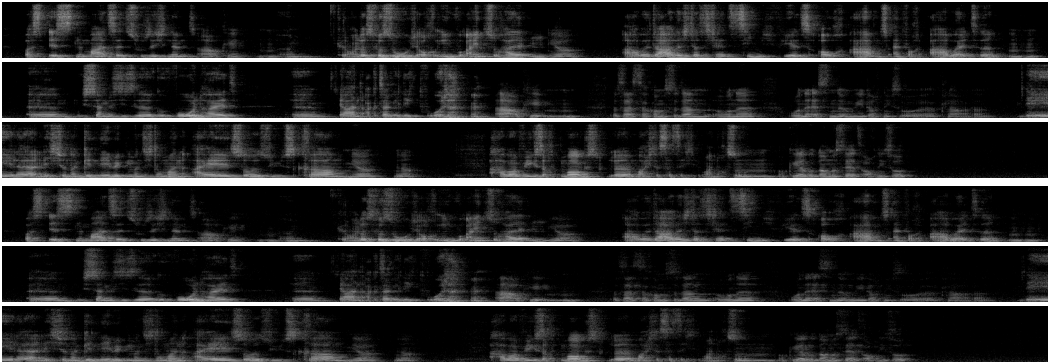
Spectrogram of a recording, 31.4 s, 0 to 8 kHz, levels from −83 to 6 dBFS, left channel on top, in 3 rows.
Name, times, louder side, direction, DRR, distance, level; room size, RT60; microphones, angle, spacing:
voice 1, 0.2-1.9 2.8-3.1 3.4-5.5 6.2-10.0 10.7-12.8 13.4-15.3 20.6-24.4 25.8-28.4, left 2 dB, 40° left, 4 dB, 2.1 m, -32 dB
voice 2, 2.0-2.8 5.5-5.8 10.0-10.4 15.4-20.4 24.3-25.1 25.5-25.8 28.2-30.0, left 2 dB, 80° left, 6 dB, 1.2 m, -40 dB
17.0 x 8.4 x 3.2 m, 0.34 s
head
